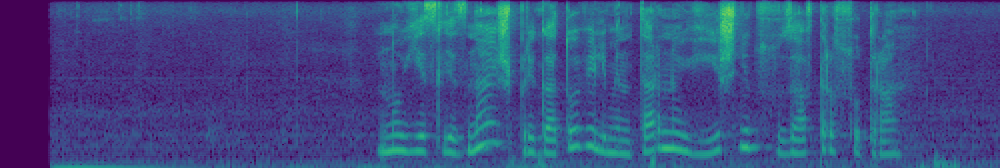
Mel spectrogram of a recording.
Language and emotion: Russian, neutral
